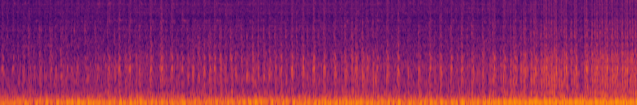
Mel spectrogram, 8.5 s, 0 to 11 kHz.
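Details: 1962 Austin Healey 3000 BT7, first cold start in a 50°F room after engine, head and carb rebuild, choke slightly out: the engine idles with a fast, light metallic rattle over a low rumble. The hood hinge is tapping the body.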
